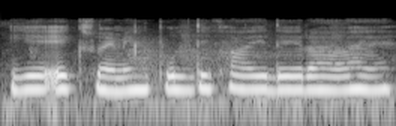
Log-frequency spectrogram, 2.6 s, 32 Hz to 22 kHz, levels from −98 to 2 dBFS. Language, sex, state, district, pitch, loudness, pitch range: Hindi, female, Haryana, Charkhi Dadri, 210 Hz, -13 LUFS, 210-220 Hz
